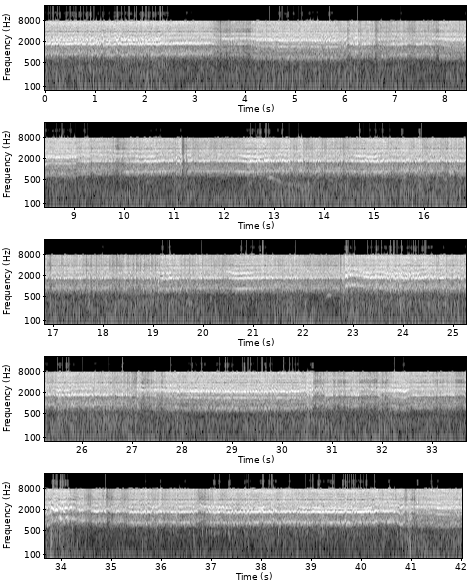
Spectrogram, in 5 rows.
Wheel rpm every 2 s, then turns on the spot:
210, 230, 220, 220, 220, 220, 230, 230, 230, 230, 230, 240, 230, 220, 210, 220, 230, 240, 220, 220, 220.
none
